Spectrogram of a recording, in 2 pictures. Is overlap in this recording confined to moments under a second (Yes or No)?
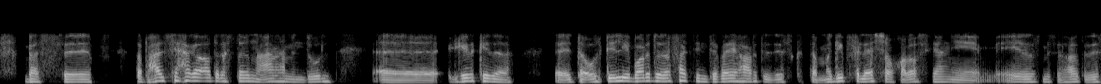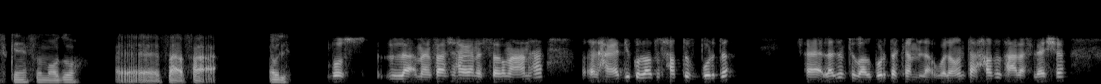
Yes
